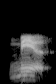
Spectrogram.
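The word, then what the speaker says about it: mayor: इसे हम पढ़ते हैं प्रेयर, मेयर, ठीक है ना। य वाई जो होता है साइलेंट होता है इसमें, मेयर इसे पढ़ा जाता है, मेयर। ओ आता है, य नहीं आता इसमें, मेयर, प्रेयर।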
